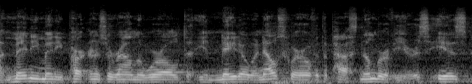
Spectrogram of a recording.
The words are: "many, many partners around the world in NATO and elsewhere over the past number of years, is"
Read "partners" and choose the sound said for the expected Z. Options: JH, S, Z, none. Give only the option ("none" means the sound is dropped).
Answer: Z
